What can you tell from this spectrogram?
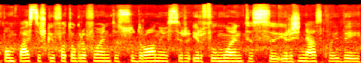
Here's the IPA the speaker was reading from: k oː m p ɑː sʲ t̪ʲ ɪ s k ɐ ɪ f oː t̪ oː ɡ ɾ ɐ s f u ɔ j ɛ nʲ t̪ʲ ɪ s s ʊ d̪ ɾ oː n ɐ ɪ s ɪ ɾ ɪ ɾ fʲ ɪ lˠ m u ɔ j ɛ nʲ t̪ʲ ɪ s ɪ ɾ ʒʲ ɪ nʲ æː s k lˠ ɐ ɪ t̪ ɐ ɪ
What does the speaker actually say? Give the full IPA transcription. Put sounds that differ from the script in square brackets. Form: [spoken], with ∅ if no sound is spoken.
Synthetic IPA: [p] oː m p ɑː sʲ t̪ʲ ɪ [ʃ] k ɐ ɪ f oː t̪ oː ɡ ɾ ɐ [∅] f u ɔ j ɛ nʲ t̪ʲ ɪ s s ʊ d̪ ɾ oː n ɐ ɪ s ɪ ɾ ɪ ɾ fʲ ɪ lˠ m u ɔ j ɛ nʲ t̪ʲ ɪ s ɪ ɾ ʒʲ ɪ nʲ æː s k lˠ ɐ ɪ [d̪] ɐ ɪ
